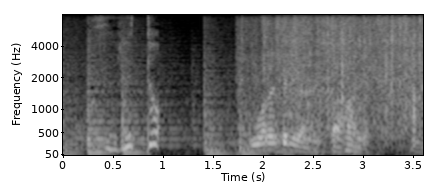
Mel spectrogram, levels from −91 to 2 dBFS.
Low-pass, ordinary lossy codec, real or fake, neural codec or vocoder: none; none; real; none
